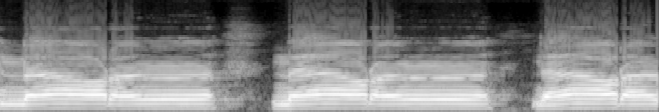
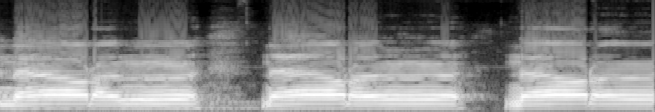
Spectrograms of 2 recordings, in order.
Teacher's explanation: गुन्ना करते हुए आवाज़ नाक में जाती है और थोड़ा सा लंबा होती है। तो यहाँ पर नाक में आवाज़ को ले जाकर आपने थोड़ा सा लंबा करना है और पढ़ना है ना और ना और ना और।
